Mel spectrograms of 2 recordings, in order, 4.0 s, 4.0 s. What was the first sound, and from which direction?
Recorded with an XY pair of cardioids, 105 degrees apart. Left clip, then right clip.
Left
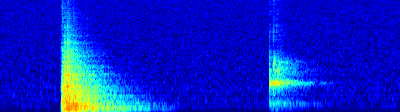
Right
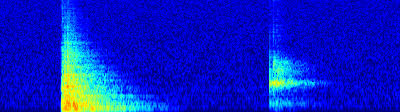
Knocking, 5° left.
